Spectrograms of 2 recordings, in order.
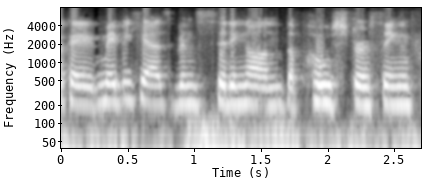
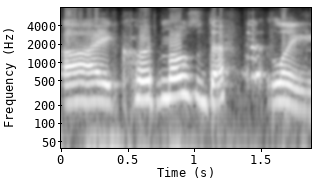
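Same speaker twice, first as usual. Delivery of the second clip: cracking, breaking voice; 2 semitones higher than usual. Agreeing when asked to roll a perception check, voice cracking. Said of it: "what was that voice crack?".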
